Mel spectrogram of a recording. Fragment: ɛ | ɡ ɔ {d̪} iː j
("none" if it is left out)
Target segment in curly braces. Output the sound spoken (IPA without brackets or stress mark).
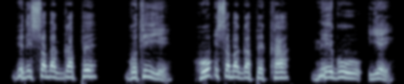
t̪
